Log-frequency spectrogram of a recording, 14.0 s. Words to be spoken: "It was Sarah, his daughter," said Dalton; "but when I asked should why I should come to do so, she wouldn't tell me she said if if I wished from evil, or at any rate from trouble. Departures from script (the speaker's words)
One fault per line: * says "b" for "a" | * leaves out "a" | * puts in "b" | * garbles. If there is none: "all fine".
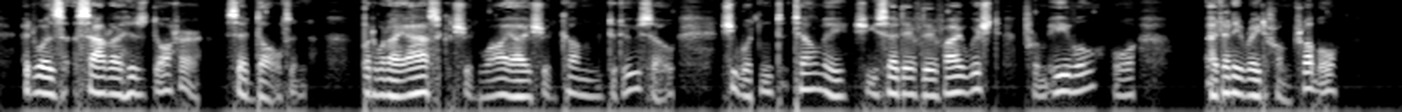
all fine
